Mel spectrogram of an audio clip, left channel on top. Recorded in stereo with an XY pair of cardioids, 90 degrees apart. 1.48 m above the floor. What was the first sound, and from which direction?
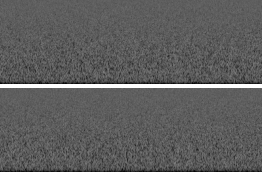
Only background noise.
